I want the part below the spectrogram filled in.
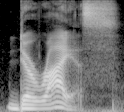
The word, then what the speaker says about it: Darius: Um, and when we read it to our Western eyes, it looks kind of like Darius. It looks like Darius. It seems like the uh, the the everyman way of saying it. Right, but it's not. Um, it's actually Darius.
